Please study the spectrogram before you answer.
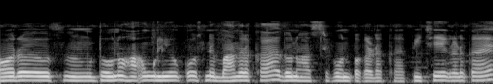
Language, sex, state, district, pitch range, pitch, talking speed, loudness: Hindi, female, Punjab, Kapurthala, 175-190 Hz, 185 Hz, 255 wpm, -15 LUFS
